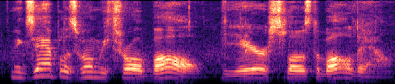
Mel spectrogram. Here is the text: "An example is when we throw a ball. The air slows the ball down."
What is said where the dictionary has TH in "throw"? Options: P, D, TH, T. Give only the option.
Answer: TH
